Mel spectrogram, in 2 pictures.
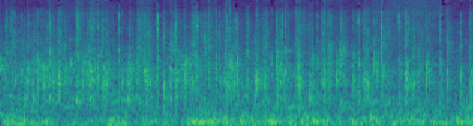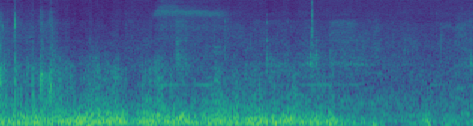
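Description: Audience applauding, a dense patter of clapping that dies away a little over halfway through.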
